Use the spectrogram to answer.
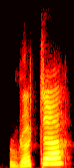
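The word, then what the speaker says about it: rote: The word you might see a lot of is ruta, which is spelled R-O-T-E, and it's generally like a smattering of farms.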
